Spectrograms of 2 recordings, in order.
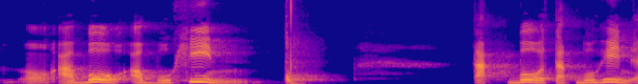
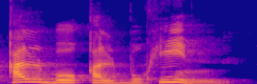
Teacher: Nagiging U ang O kapag may hulapi.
